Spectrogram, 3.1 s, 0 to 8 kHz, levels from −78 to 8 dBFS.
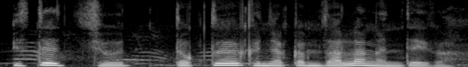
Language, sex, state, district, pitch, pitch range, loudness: Wancho, female, Arunachal Pradesh, Longding, 205 Hz, 195-230 Hz, -17 LUFS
